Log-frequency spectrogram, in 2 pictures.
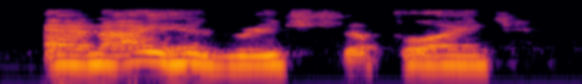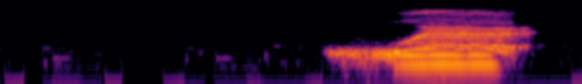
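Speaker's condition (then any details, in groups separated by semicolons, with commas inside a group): Parkinson's disease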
